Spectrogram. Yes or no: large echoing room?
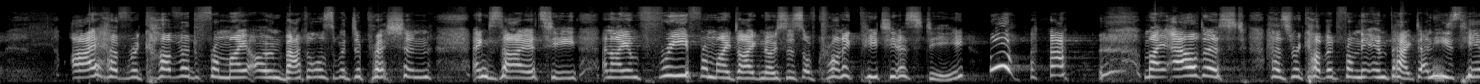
yes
